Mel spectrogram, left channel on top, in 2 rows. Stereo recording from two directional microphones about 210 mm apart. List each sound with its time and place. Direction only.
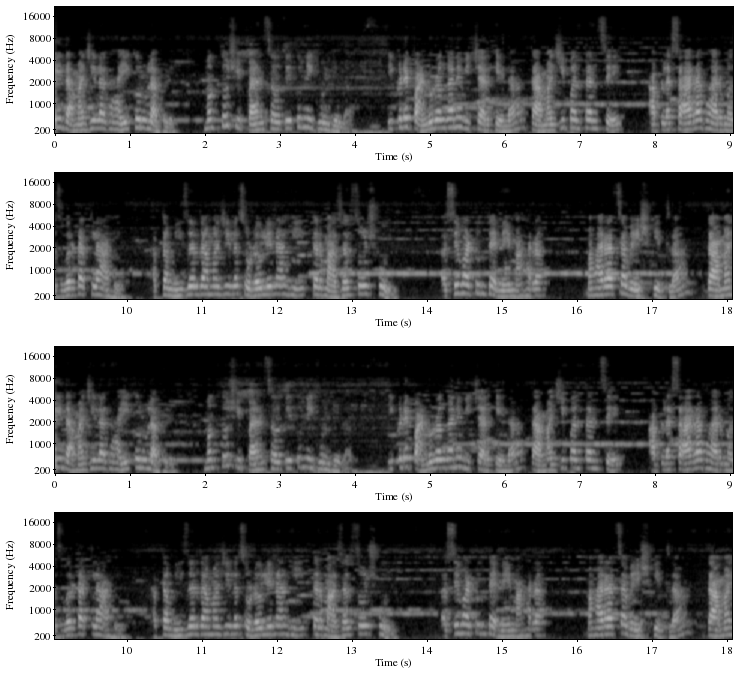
0.1 s a woman's voice: 35° left (ahead or behind)
4.5 s a woman's voice: 35° left (ahead or behind)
